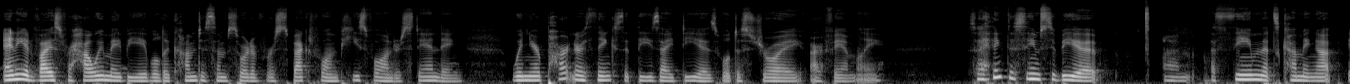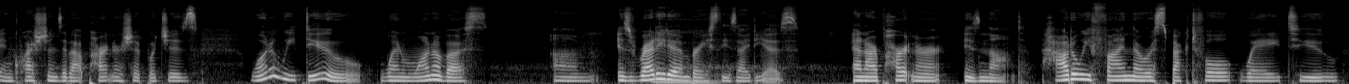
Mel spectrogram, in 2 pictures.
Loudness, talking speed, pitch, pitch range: -22 LUFS, 170 wpm, 175 Hz, 160-195 Hz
